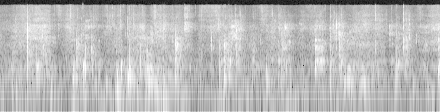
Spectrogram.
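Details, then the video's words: Indoors, Max the dog licks his owner's face up close, recorded for ASMR without talking; quick wet slurps and sticky clicks come about twice a second, uneven and crisp. "Max Licks | Face Part Deux | ASMR DOG LICKING"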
